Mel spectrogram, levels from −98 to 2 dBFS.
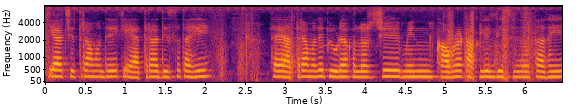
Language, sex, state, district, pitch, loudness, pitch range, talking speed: Marathi, male, Maharashtra, Washim, 230 Hz, -18 LUFS, 225-235 Hz, 140 wpm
